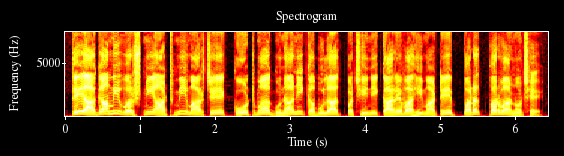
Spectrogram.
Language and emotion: Gujarati, neutral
